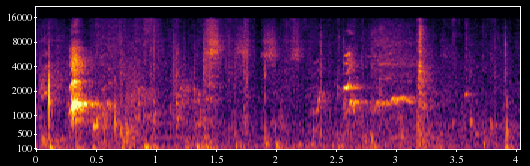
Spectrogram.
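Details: Cavalier King Charles Spaniel puppies playing indoors in a home puppy pen: short high whimpering yelps and thin whines, with a sharp squeak near the start and another rising whine midway, over soft scuffling.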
